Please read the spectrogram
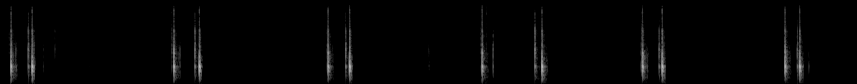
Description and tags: button press plastic alarm clock
press, alarm, clock, plastic, button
